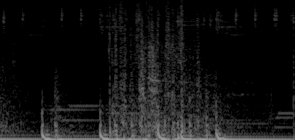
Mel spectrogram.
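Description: Rapid bursts of gunfire crackle in a Call of Duty esports match, several sharp shots in quick succession over a constant game background hum, no commentary audible.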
